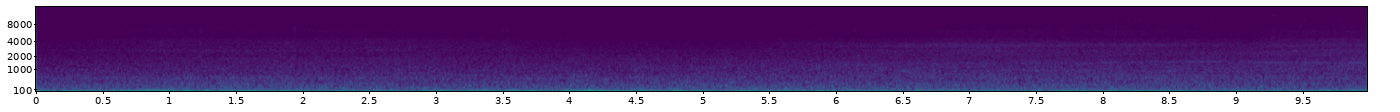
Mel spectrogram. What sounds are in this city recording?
background noise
